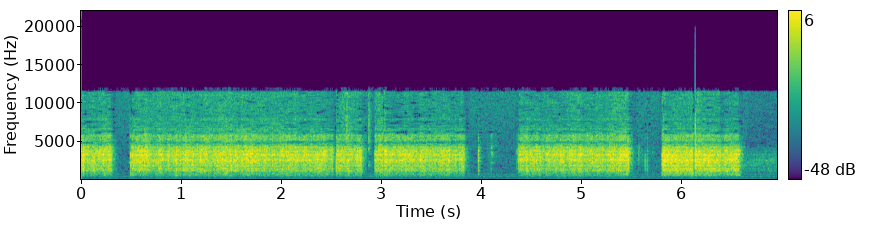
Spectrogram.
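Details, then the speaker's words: Canadian General Electric KM-5 vacuum tube radio, paper capacitors replaced, hissy crackle cutting cleanly on and off every second or so; intermittent audio output fault, suspected heat-related contact or bad tube contact, not confirmed. "kind of sounds like a heat related thing or something he's making contact Heating and then breaking off it's quite a distinct on and off to it"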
